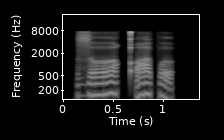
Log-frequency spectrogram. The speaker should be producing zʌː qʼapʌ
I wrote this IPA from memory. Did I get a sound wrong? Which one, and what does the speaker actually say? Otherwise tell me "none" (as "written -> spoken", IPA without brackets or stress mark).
none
